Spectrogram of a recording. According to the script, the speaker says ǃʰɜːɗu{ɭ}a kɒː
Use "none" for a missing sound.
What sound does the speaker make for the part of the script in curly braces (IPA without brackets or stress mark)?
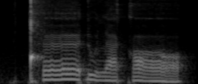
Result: l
